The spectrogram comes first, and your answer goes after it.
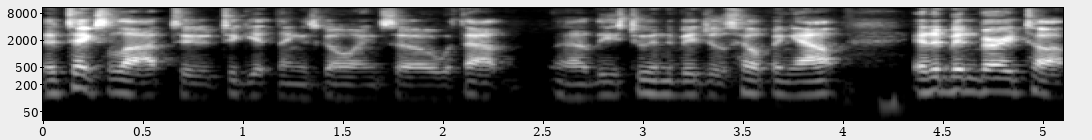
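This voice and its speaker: A man talks at a very fast pace. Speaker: band director. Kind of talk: awards ceremony announcements. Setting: live stream.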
